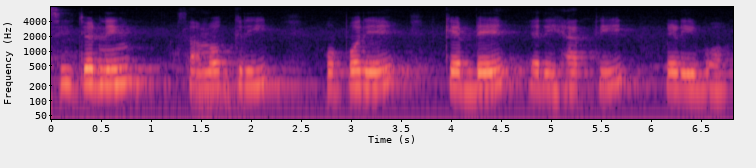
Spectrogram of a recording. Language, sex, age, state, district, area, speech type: Odia, female, 30-45, Odisha, Mayurbhanj, rural, read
